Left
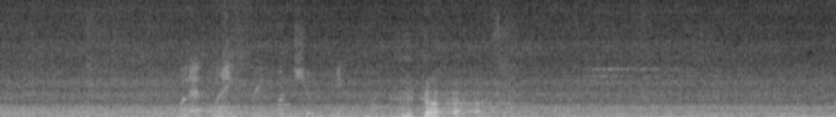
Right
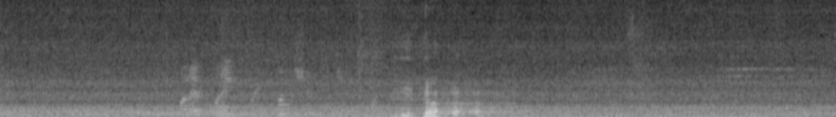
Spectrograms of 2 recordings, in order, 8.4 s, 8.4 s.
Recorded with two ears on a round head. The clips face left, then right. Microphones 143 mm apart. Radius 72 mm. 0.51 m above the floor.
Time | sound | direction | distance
1.8 | a woman speaking | 30° left (ahead or behind) | 3.5 m
3.9 | laughter | 20° right (ahead or behind) | 0.7 m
